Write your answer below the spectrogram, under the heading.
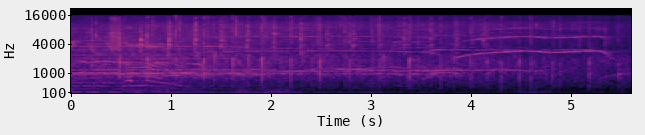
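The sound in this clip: Concert audience applause for an orchestra's electric guitarist: a full, steady clapping sound continues throughout, with a voice talking over it.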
